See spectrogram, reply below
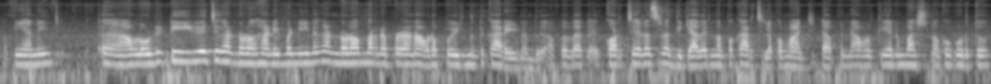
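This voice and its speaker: A young mother rattles through her day in a brisk, easy stream, correcting herself as she goes. Her voice sits at an ordinary middle pitch. A faint hum of background noise runs under her words. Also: steady tone. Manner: chatty, homely, self-correcting as she talks. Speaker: mom vlogger. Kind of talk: casual chat to camera. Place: home kitchen and dining area.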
